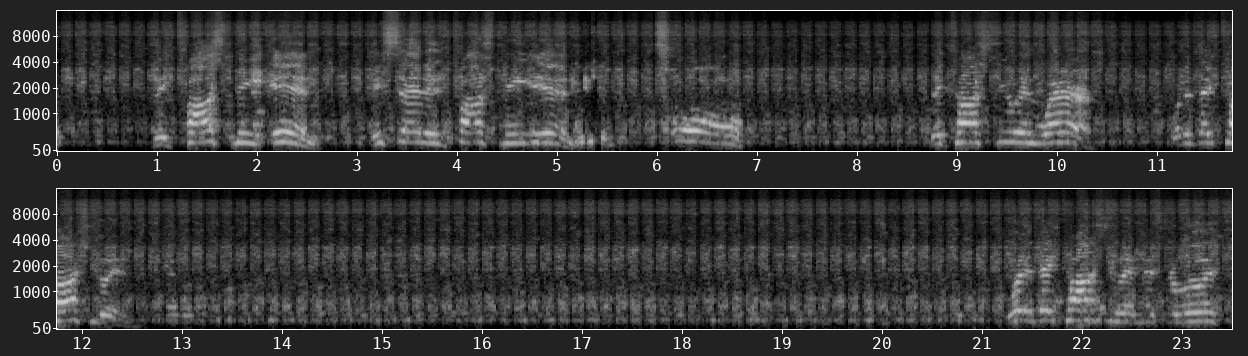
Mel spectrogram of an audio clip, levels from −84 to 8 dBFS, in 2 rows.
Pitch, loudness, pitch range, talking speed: 255 Hz, -22 LUFS, 235-265 Hz, 75 wpm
